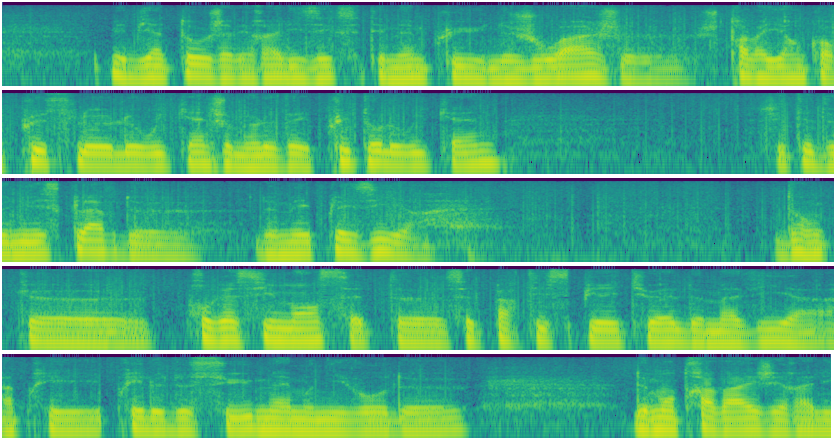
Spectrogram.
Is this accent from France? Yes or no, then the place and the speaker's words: yes; France; J'ai grandi en France jusqu'à l'âge de 28 ans, j'ai vécu ici. J'étais élevé dans un milieu catholique non pratiquant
